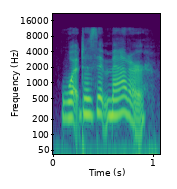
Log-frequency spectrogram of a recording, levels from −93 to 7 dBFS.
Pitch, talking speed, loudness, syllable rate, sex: 235 Hz, 225 wpm, -17 LUFS, 6.0 syllables/s, female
